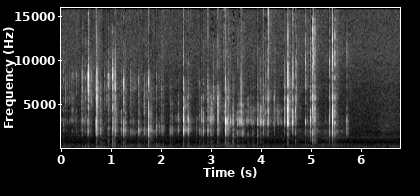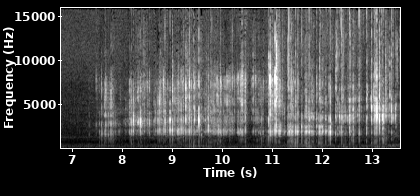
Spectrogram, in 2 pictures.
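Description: A flat, hand-sized cactus-shaped patch covered in green plastic sequins is held near the mic and scratched and brushed with long red nails. Dense, bright crinkling and clicking scratches run throughout. A quieter pause comes around six to seven and a half seconds, then a fuller, busier stretch of sequin rustling follows.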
